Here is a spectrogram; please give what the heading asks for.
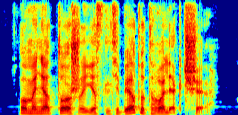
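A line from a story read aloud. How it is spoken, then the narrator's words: Female snort. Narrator (Russian): фыркнула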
